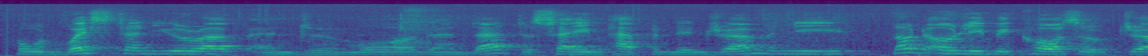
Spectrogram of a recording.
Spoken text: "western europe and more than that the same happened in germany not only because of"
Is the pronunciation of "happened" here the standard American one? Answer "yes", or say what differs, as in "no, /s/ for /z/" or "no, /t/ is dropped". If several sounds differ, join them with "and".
yes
